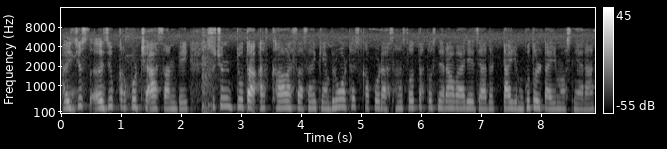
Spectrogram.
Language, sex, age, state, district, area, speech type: Kashmiri, female, 18-30, Jammu and Kashmir, Pulwama, rural, spontaneous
